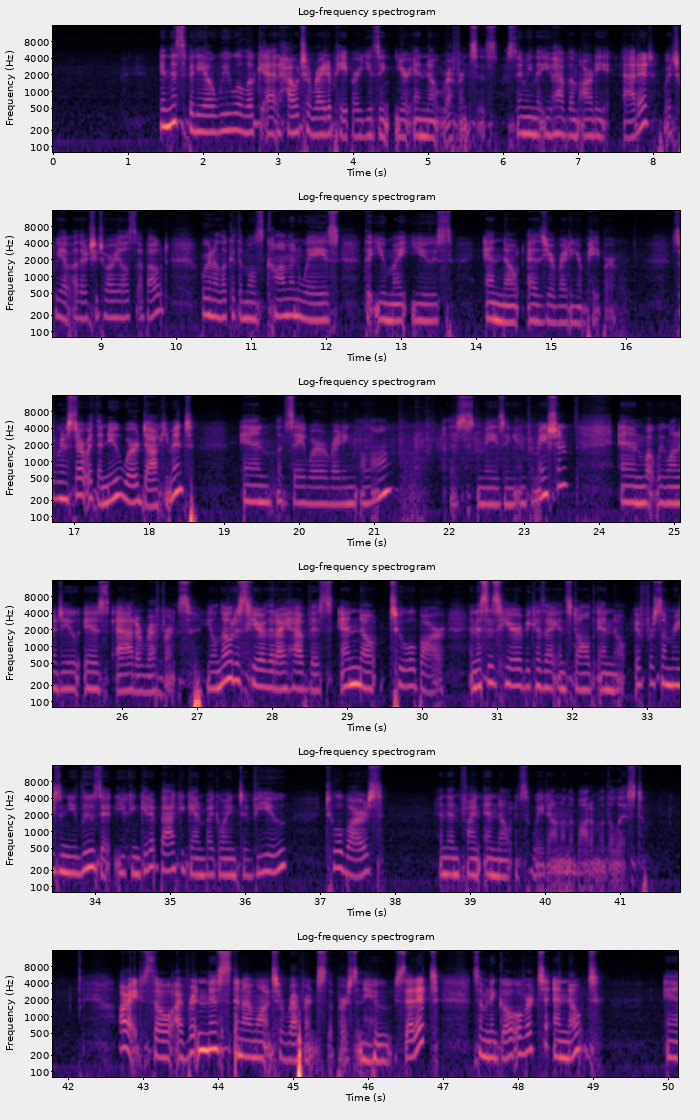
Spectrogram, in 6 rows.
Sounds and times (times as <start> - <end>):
Speech: 1.4 - 15.9, 16.6 - 18.6, 19.2 - 23.6, 24.3 - 37.9, 38.6 - 41.4, 42.7 - 49.2.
